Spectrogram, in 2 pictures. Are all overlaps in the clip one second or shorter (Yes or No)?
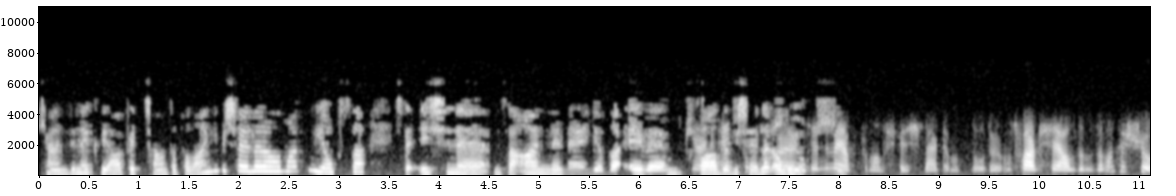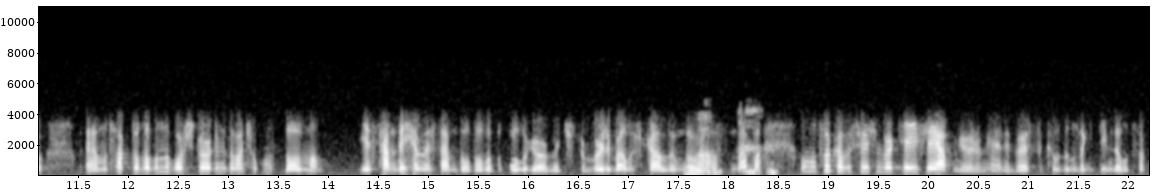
No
